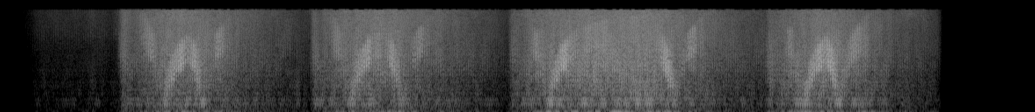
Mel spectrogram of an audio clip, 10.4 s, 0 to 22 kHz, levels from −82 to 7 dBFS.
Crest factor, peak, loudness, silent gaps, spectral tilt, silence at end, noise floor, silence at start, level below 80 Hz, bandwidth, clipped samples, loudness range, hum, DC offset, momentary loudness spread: 18 dB; -6 dBFS; -20 LUFS; none; 1.5 dB/octave; 0.95 s; -54 dBFS; 0.85 s; -62 dBFS; 16 kHz; under 0.1%; 4 LU; none; under 0.1%; 17 LU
